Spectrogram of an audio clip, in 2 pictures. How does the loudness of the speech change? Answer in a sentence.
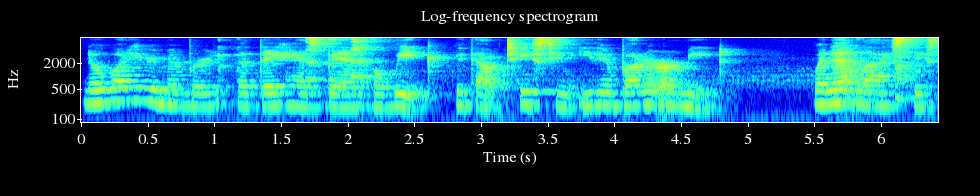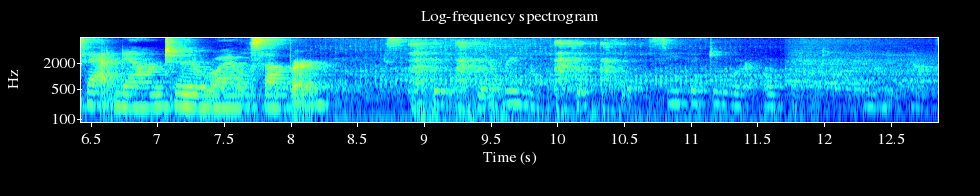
The loudness of the speech goes down.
